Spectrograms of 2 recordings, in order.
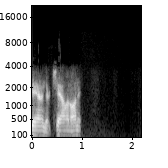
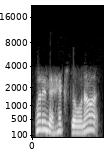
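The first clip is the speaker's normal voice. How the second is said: much higher, a startled put-on voice; baffled exclaim; 9 semitones higher than usual. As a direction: sound thrown by strange noises in the woods. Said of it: "And I'm like".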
